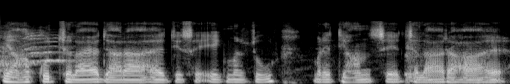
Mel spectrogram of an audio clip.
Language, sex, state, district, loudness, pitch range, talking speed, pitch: Hindi, male, Uttar Pradesh, Lalitpur, -17 LUFS, 105-115 Hz, 175 wpm, 110 Hz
